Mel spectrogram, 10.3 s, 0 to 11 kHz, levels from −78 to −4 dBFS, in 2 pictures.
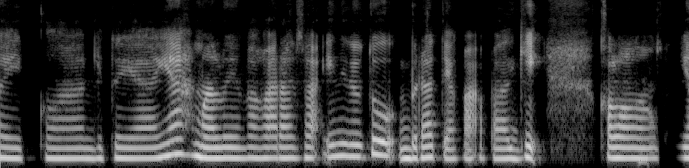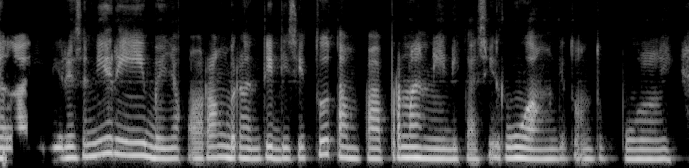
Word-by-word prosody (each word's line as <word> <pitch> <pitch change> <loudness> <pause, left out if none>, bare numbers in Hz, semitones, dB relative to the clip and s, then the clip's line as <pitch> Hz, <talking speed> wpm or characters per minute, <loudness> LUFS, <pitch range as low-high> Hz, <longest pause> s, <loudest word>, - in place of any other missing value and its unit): baiklah. 200 -1 -2 0.2
Gitu 200 +1 -5
ya, 200 - 0 0.2
yah 280 +2 +3
malu 205 0 +5
yang 200 - 0
Kakak 205 0 +1
rasain 210 +3 -2
itu 235 -1 +1
tuh 275 -2 +4 0.2
berat 215 +2 +2
ya, - - -1
Kak, - - 0
apalagi 195 +1 0 0.5
kalau 205 0 +3
langsung 200 +2 -4
nyalahin 205 - -1
diri 205 +1 +1
sendiri. 280 +4 0 0.3
Banyak 200 0 0
orang 215 +1 -1
berhenti 205 0 0
di 200 - 0
situ 205 +6 -5
tanpa 200 -2 0
pernah 215 0 +4
nih 195 - +2
dikasih 190 +1 -5
ruang 200 -2 +4
gitu 195 - -10
untuk 190 +1 -7
pulih. 185 0 -2
205 Hz, 185 wpm, -22 LUFS, 195-215 Hz, 0.5 s, malu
